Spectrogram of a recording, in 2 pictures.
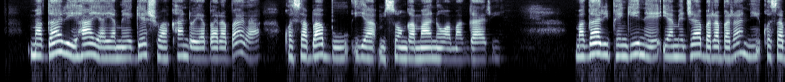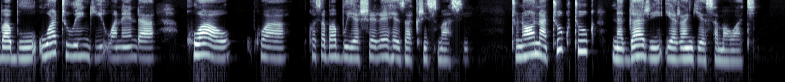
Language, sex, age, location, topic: Swahili, female, 25-35, Nairobi, finance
